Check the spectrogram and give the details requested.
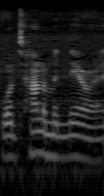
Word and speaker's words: Guantanamera: it's one of the it looks like it says Guantanamo but it's like Guantanamera and I think I'm pronouncing that right but that's the last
